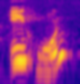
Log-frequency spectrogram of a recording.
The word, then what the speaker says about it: 이혼: Okay, so the difference lies in the first syllable. 결혼 for marriage and 이혼 for divorce.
